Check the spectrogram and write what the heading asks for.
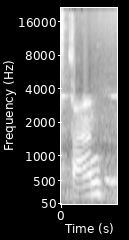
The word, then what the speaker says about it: Thanh: It's T-H-A-N-H, I think it's Fan. Fan, okay.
